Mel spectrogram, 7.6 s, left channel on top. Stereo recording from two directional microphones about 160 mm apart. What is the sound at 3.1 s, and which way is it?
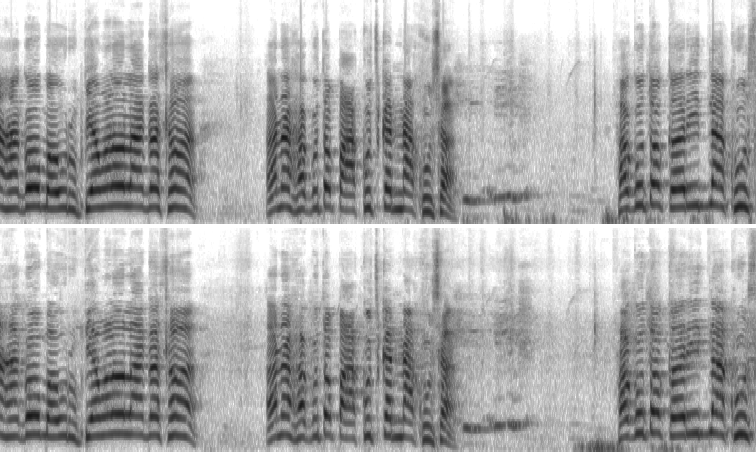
Speech, 25° left (ahead or behind).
